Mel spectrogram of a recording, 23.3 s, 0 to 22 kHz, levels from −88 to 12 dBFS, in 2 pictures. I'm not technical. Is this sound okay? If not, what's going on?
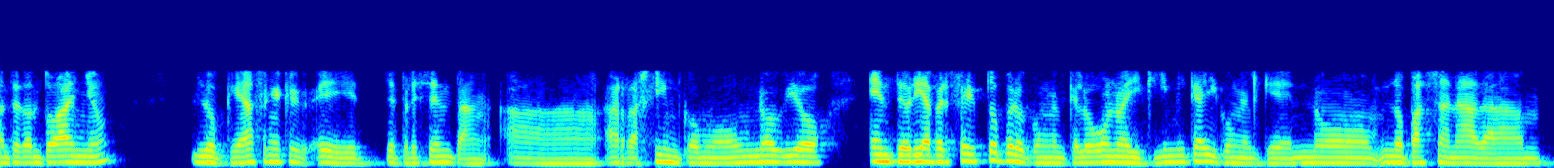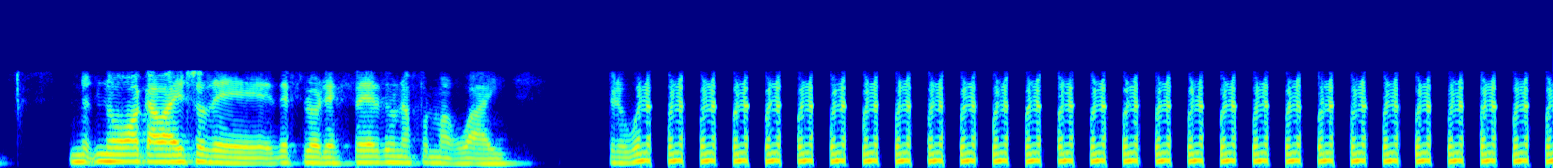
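No. The whole recording has the sound of the G.729 codec: the voice is cut off above 3.8 kHz and sounds slightly rough and robotic throughout, not only in patches.

From 16.53 s to the end there is a stutter with silent gaps. The same 0.11 s scrap repeats every 0.24 s with dead silence between, likely from the player stalling. It is a repeat, not a skip.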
